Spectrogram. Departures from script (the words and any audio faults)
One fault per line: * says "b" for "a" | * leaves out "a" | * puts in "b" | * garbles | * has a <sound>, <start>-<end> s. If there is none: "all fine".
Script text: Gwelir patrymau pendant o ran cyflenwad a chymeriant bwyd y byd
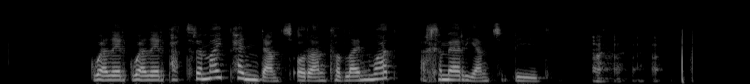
* puts in "gwelir"
* leaves out "bwyd"
* has a laugh, 5.9-6.7 s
